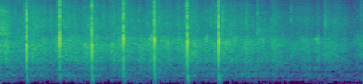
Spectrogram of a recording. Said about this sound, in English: As you're seated, give them another applause.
